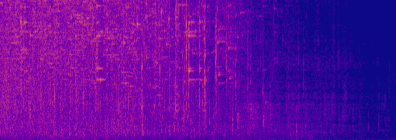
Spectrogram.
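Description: Bricks clatter and tumble onto the ground.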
